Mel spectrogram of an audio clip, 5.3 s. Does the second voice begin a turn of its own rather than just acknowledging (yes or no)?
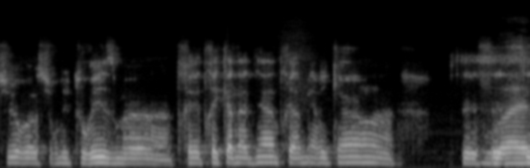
yes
